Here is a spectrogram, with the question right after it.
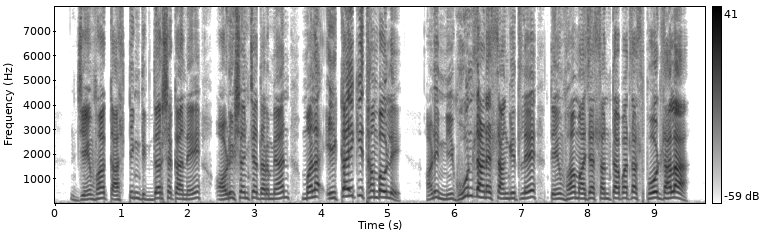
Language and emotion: Marathi, angry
